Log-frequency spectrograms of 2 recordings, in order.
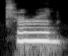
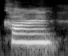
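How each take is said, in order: First: "Karen" with first vowel as in "care"; pronounced CARE-en. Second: "Karen" with first vowel as in "car"; pronounced KAR-en. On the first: Host unsure of an attendee's name, offering the CARE-en pronunciation. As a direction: say "Karen" to rhyme with "Sharon". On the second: Host offering the aunt's way of saying it, KAR-en. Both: Shown as a demonstration. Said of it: "I'm never sure".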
